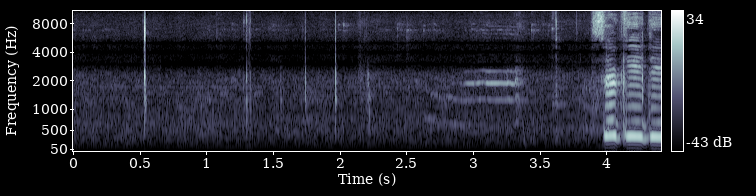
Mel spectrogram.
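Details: Small three-year-old female domestic cat meowing indoors while playing fetch with a ball: faint soft clicks, then a thin rising meow, ending in a loud, harmonic-rich drawn-out cry mixed with a person talking to her.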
